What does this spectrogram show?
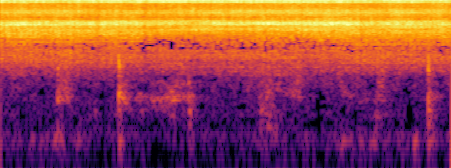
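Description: Sliced mushrooms sautéing in a frying pan, sizzling with a steady high hiss, with a few light knocks as they are stirred.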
